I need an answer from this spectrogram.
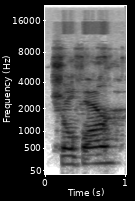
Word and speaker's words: shofar: Shofar, is that, am I saying it right, Juan? Shofar.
